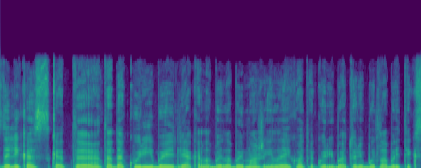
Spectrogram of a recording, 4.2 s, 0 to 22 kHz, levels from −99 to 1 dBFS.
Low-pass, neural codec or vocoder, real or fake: 14.4 kHz; none; real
